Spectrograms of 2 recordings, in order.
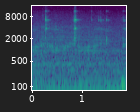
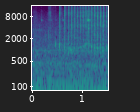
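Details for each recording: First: Vintage Shakespeare 2062 spinning reel, frozen by dried grease, being serviced and oiled. Turning it gives a few faint, sharp, irregular high chirps from the spool, possibly sand inside. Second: Vintage Shakespeare 2062 spinning reel during service. After rotating the spool under a quarter turn the chirp is gone, possibly sand or debris on the side wall. Now an even, quick ticking that turns freely.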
